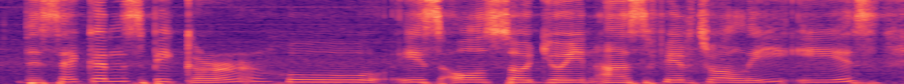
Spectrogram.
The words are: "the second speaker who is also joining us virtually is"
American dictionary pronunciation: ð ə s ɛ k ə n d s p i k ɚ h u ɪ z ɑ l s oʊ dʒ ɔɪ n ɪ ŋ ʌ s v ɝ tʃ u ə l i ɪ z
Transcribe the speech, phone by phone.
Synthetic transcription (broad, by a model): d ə s ɛ k ə n d s p i k ɚ h u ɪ s ɑ l s oʊ dʒ ɔɪ ɪ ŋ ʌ s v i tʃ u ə l i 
